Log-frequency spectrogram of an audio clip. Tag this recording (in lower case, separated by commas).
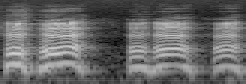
human voice, laughter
